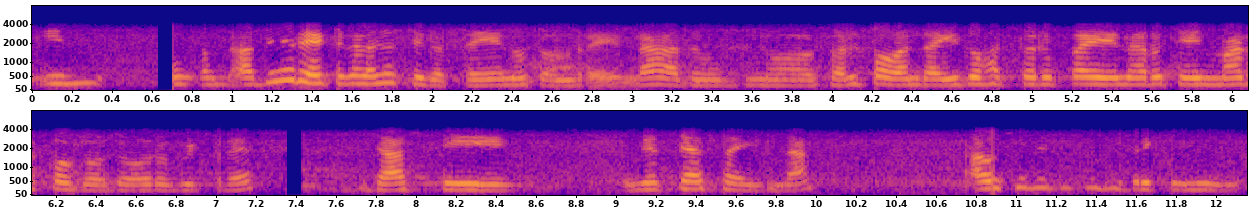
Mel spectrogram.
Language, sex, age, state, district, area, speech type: Kannada, female, 30-45, Karnataka, Bellary, rural, conversation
